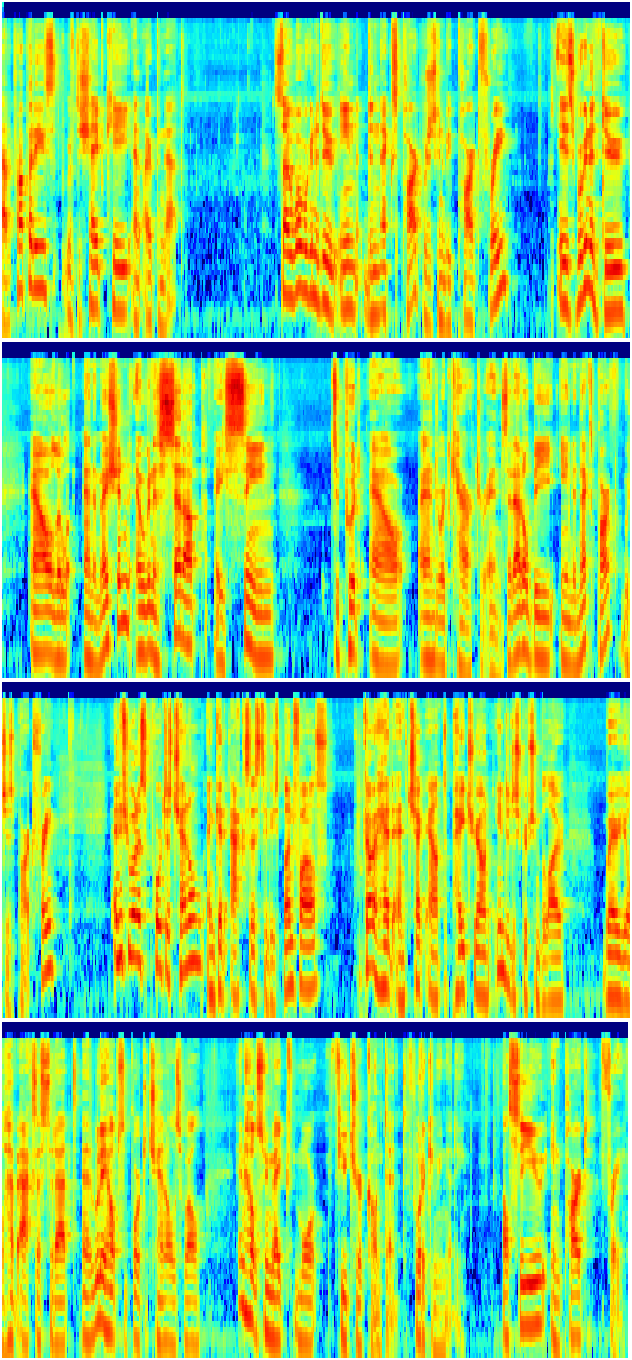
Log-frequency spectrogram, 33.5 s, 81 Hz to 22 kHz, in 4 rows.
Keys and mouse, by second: 0.5 alt+a, 1.3 click, 3.4 click, 3.9 middle click, 4.6 KP_1, 5.6-6.0 shift+middle drag, 24.0-25.8 middle drag, 26.3-27.2 middle drag.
